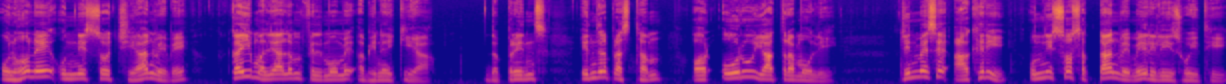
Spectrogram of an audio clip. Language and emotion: Hindi, neutral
